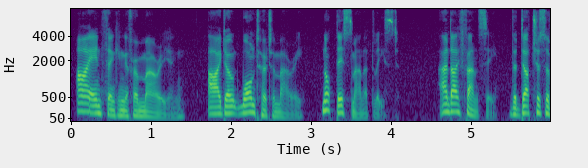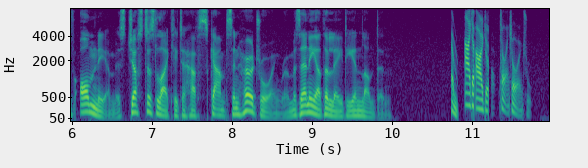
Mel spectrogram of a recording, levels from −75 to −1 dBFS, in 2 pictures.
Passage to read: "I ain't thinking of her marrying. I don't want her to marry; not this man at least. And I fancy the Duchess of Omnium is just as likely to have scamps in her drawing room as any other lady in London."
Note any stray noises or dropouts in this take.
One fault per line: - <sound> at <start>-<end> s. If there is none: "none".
- chirp at 10.7-11.8 s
